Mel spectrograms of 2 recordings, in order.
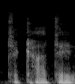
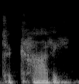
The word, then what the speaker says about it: Tecate: It's Tecate, not Tecate. Tecate. Tecate. Whatever.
